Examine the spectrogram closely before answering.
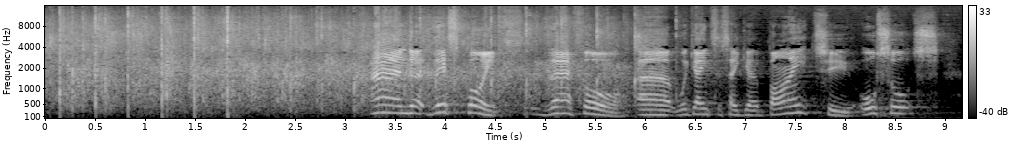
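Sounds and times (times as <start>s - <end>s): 
group of people applauding: 0.0s - 6.6s
speech: 3.2s - 9.1s.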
